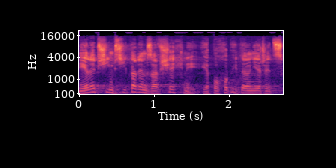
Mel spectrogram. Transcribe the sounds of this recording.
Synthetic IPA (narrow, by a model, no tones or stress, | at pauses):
nɛjlɛpʃiːmpr̝̥iːkladɛmzafʃɛxnɪ̰jɛpo̞xo̞pɪt̪ɛlɲɛr̝ɛt͡s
